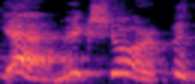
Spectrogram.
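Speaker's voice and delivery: high, slow, knowing tone. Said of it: "I'm like".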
